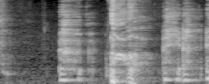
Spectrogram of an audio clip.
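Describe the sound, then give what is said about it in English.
A person imitates General Grievous's raspy, wheezy cough, three harsh hacking bursts in quick succession, fairly loud, with no talking. “My number three, General Grievous's cough.”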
